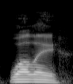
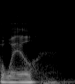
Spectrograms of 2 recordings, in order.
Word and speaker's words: Wale: Wale, did you listen to his album? No. Jeez. I hate his name. Why? Should be pronounced whale. Well, no, because it doesn't have an H.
